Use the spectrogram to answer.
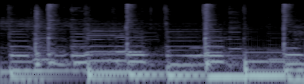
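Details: Plucked guitar music with steady strummed chords and a deep repeating bass line, no animal voice heard.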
